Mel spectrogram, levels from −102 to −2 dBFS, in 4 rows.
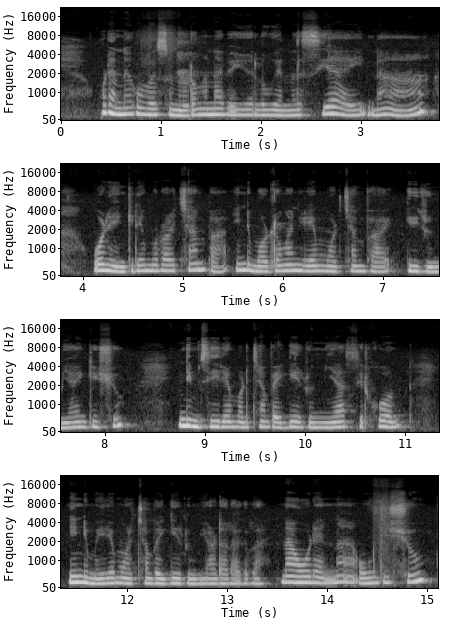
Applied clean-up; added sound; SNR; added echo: none; none; none; none.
